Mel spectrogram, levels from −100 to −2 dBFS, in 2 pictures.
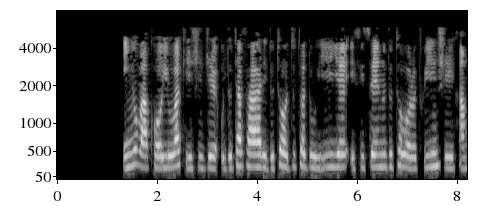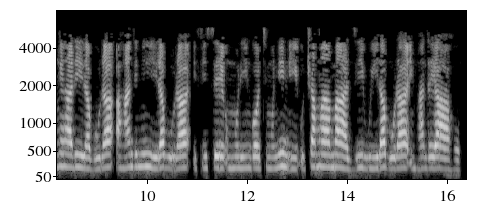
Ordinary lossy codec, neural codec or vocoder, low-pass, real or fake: MP3, 24 kbps; vocoder, 44.1 kHz, 80 mel bands, Vocos; 7.2 kHz; fake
